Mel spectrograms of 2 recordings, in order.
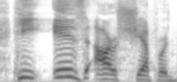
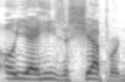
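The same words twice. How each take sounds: First: Firm, deliberate weight on "is"; "is" stretched and stressed. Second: Casual, throwaway agreement; lightly shrugged-off acknowledgement; offhand dismissal. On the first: Real, not acted. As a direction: land hard on "is" to correct them. Corrects the offhand version emphatically. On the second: Acted. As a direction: toss it off like it's only a nickname. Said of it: "It's not just a nickname".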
